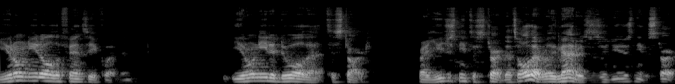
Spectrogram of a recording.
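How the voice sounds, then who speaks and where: A man talks at a very fast pace in an animated tone. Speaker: vlogger. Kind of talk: casual monologue to camera. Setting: home webcam recording. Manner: halting. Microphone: laptop webcam, no external mic.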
